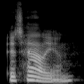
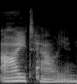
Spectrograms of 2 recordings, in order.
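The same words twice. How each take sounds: First: The first syllable sounds like 'ih'. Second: The first syllable sounds like 'eye'. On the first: The speaker calls it right. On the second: The speaker calls it wrong.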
